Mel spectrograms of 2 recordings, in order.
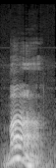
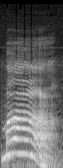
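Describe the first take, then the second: First: The syllable is said with a level mid tone. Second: The syllable is said with a high tone. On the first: It means come. "For come, just a mid tone" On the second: It means horse. "And horse has a, a high tone"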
